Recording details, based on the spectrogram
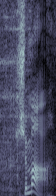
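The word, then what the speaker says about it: שמע: Now, the first word of the Shema is hear or listen, which in Hebrew is pronounced Shema.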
